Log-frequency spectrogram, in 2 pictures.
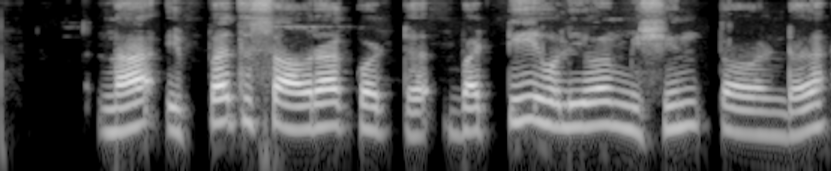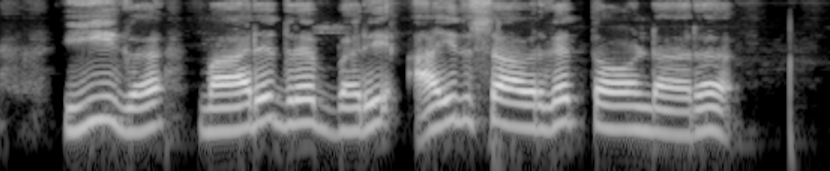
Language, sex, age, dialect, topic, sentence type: Kannada, female, 25-30, Northeastern, banking, statement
